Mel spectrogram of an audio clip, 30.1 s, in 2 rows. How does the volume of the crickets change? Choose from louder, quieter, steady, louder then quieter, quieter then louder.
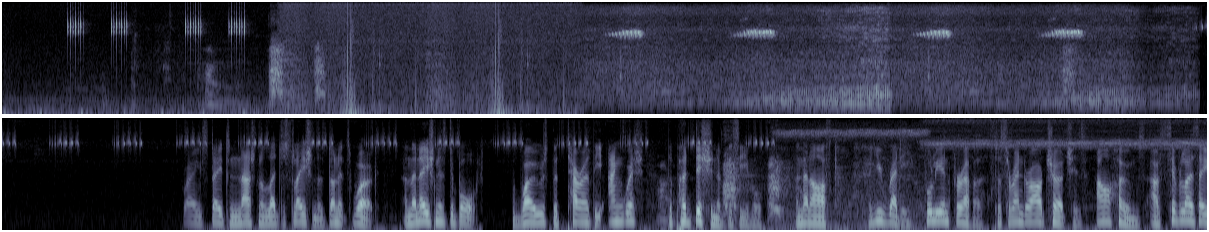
quieter.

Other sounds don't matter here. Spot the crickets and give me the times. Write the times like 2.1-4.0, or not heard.
0.0-30.0.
